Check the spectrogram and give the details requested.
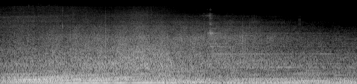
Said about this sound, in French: François bondit à la place du mort, Jacques enfonce la pédale et met de la distance avec ses poursuivants.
